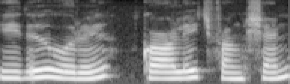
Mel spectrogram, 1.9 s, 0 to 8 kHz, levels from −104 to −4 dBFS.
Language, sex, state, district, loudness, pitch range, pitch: Tamil, female, Tamil Nadu, Nilgiris, -13 LUFS, 220-255 Hz, 230 Hz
